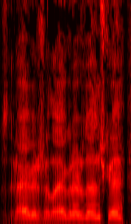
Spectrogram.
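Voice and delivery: loud, brisk military-style hello; hearty man's greeting. A narrator's reading. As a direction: bark a cheerful soldierly greeting. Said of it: "неожиданно бодро поздоровался он".

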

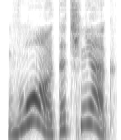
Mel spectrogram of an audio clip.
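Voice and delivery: высоко и громко, с радостью; протяжный возглас радости; обрадованно. A narrator's reading. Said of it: "обрадовалась Буба". (радостно, высоким громким голосом)

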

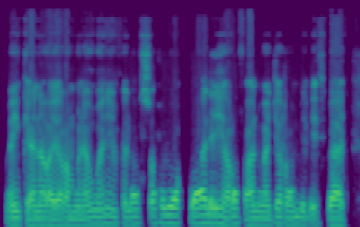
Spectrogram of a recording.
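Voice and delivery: normal talking voice

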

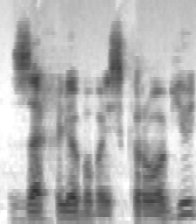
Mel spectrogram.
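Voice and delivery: usual speaking voice

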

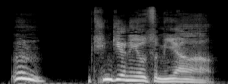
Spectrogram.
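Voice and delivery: high, brisk defiant comeback; defiant retort. A narrator's reading. Girl brushing off a warning, defiant. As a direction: toss it back, unafraid and challenging.

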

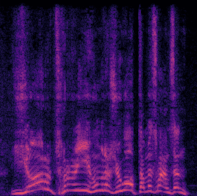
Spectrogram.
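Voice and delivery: high, loud jeering demand; loud high heckle; mocking shout. A narrator's reading. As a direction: humiliate him before the crowd. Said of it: "ropade Måns".

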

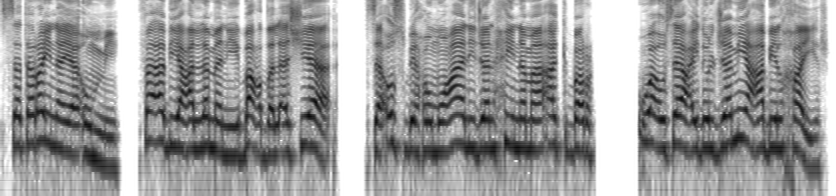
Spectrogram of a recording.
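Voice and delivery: put-on high, determined child's voice; resentful young boy. A narrator's reading. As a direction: play a little boy vowing to prove himself. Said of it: "زفر الصغير بامتعاض".

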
